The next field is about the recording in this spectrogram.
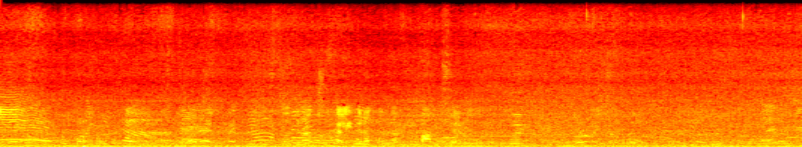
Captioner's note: people chattering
